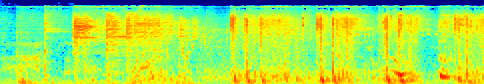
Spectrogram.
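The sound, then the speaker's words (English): Horses ridden by five kings gallop across a river at night in the moonlight, with quick, uneven hoof clip-clops thudding in a busy rhythm, joined by a brief high whinny near the end; no voices are heard. “Then they heard horses across the river.”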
